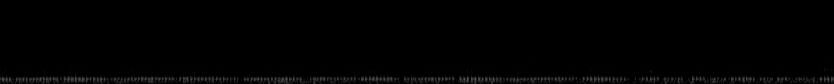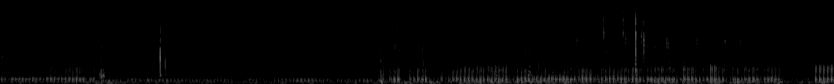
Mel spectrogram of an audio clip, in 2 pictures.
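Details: Kitten Matsumoto purring while snuggling with Tanka the pit bull, a low steady rumbling purr with soft rhythmic pulses, briefly fading near the middle before returning stronger, with a few small clicks and rustles.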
